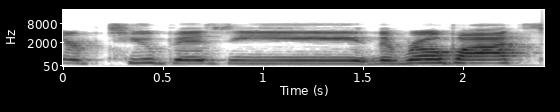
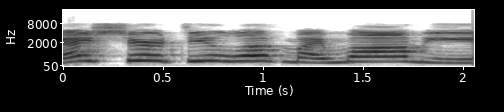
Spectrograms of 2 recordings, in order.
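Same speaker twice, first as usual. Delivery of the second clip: high, slow, slightly creepy voice; 8 semitones higher than usual. Describing a scene where a character imitates another: imitating Dendy's K.O. impression. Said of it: "the way she's talking".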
